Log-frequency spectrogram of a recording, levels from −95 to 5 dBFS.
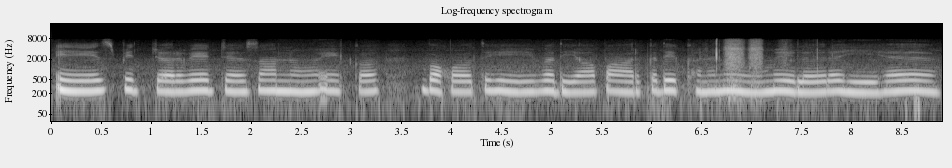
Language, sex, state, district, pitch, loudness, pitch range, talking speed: Punjabi, female, Punjab, Kapurthala, 235 Hz, -19 LUFS, 230-245 Hz, 95 wpm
